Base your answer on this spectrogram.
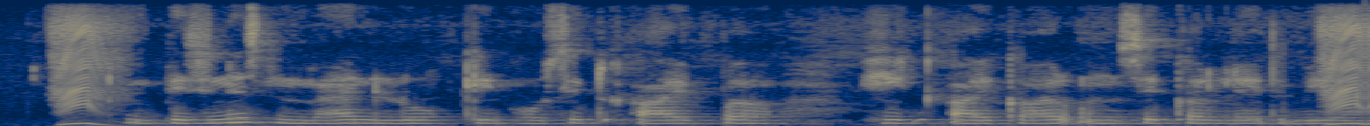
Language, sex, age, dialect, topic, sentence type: Bhojpuri, female, 18-24, Northern, banking, statement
